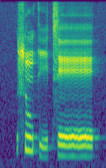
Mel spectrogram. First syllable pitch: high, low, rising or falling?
high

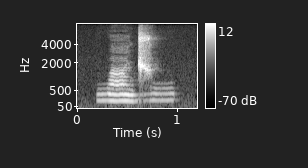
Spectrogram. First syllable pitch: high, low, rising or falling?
high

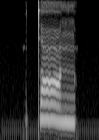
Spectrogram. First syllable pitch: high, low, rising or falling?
falling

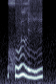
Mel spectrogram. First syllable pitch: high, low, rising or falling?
rising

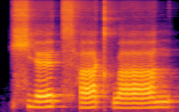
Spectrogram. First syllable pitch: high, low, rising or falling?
rising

